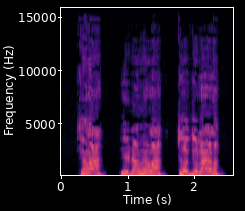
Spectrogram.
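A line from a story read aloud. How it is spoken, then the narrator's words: Loud shout. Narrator (Chinese): 蒋平高喊了一声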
